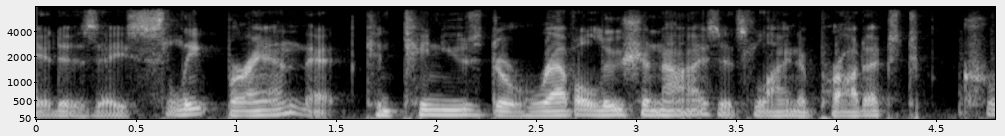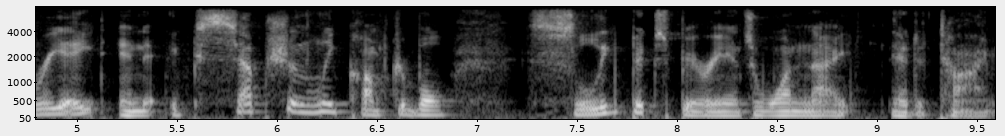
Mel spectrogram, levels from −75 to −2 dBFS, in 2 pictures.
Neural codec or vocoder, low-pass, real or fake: none; 7.2 kHz; real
